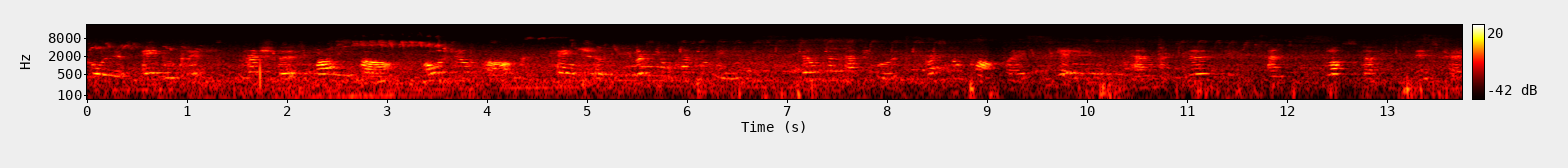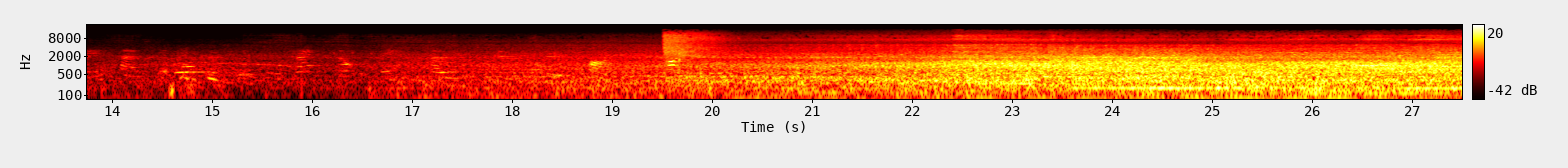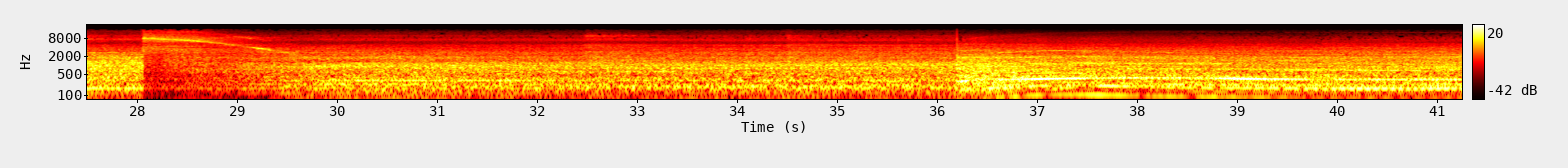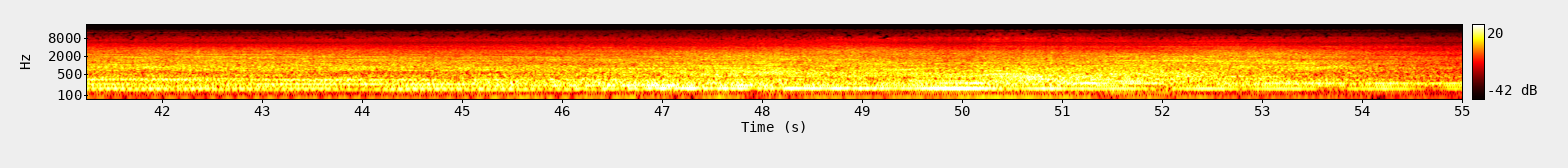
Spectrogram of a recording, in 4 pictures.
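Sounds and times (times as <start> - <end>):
train rolling along platform: 0.0 - 55.0
train whine: 13.6 - 55.0
diesel engine drone: 16.5 - 55.0
train brake squeal: 28.1 - 29.6.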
